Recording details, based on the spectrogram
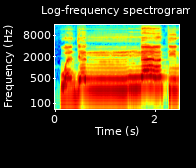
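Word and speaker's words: جَنَّاتٍ: Dan terakhir di ayat ke-16 wa jannatin jannatin. Jangan tergesa-gesa bacanya dengan menahan dulu huruf nun sebanyak 2 harokat.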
